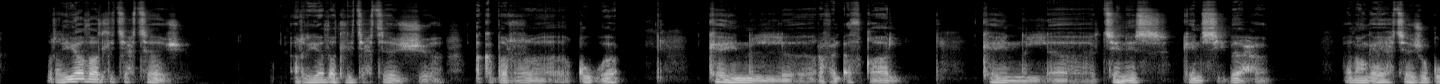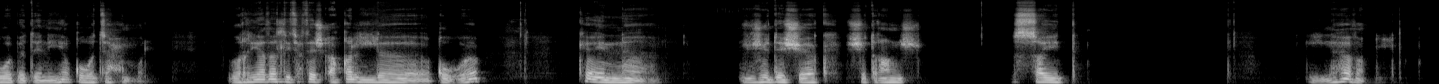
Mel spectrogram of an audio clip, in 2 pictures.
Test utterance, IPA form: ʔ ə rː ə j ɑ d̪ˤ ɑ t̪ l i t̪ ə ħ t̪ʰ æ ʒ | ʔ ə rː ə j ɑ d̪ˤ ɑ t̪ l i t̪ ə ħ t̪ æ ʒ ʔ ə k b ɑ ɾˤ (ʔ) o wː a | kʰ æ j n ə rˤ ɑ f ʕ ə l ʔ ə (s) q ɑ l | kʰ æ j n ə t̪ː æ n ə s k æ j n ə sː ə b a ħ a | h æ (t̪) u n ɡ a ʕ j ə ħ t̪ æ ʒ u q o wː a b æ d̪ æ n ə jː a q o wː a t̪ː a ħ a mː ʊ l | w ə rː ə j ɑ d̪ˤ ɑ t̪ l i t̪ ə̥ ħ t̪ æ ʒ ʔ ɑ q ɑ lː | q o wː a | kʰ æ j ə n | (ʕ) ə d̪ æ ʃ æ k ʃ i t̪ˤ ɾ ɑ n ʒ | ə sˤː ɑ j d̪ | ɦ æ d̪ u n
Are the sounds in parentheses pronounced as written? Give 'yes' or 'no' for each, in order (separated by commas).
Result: no, no, no, no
